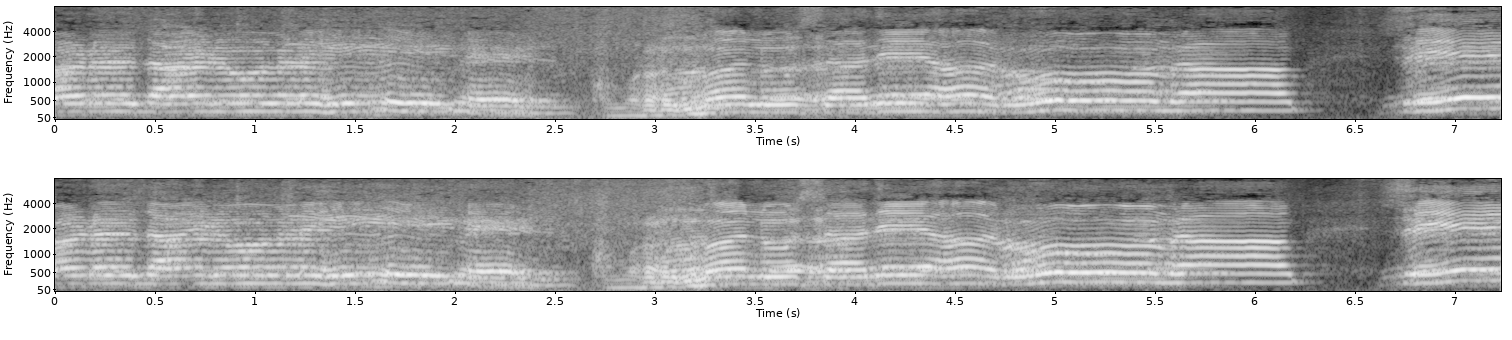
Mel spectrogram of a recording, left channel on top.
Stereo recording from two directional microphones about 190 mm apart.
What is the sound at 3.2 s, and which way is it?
Mantra, 5° right (ahead or behind).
